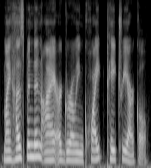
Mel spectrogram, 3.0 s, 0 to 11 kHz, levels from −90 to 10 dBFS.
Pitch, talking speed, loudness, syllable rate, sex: 180 Hz, 160 wpm, -15 LUFS, 4.8 syllables/s, female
